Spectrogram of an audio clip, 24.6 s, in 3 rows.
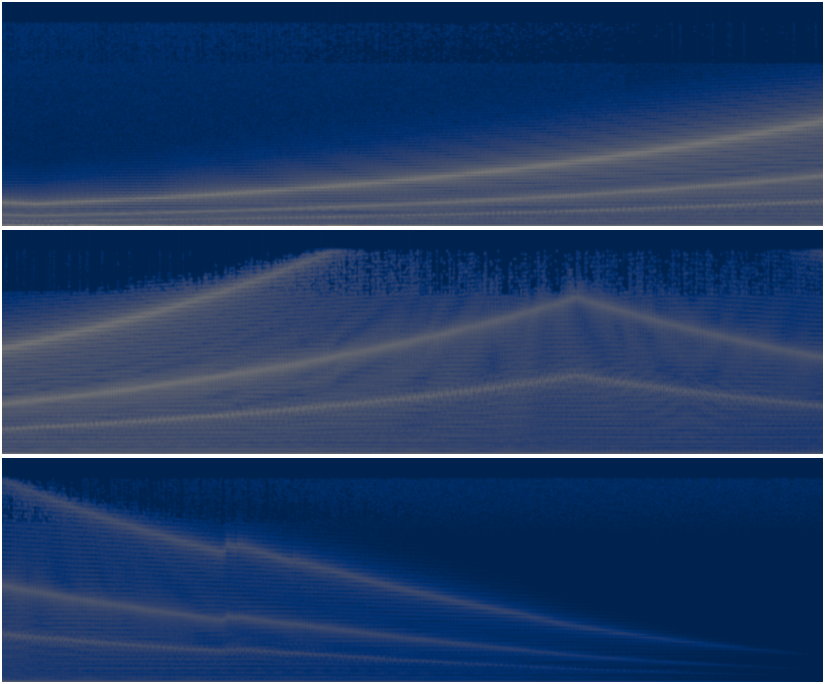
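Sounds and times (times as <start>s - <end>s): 
synthesizer filter sweeps: 0.0s - 11.1s.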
